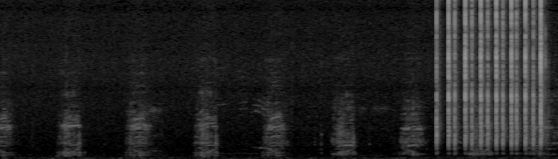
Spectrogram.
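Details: Electric breast pump (likely Ardo Calypso) tested without skin contact at highest vacuum and cycle: slow, soft rhythmic suction about once a second in expression mode, then rapid clicking pulses on switching to letdown mode; said to be quietest of five.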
